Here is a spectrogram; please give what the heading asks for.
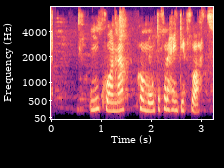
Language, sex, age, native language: Icelandic, female, 11, Icelandic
